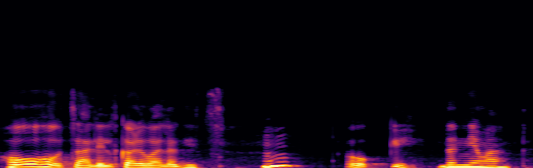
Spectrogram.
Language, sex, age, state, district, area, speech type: Marathi, female, 60+, Maharashtra, Pune, urban, spontaneous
